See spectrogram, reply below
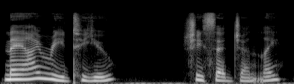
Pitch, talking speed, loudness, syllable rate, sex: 200 Hz, 165 wpm, -19 LUFS, 4.1 syllables/s, female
